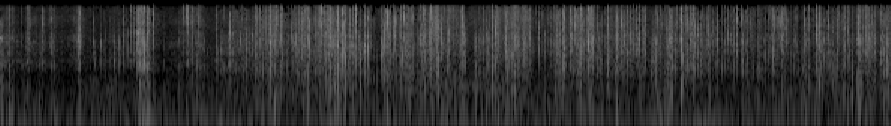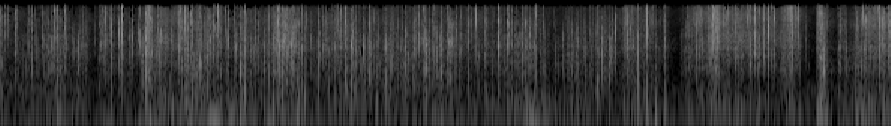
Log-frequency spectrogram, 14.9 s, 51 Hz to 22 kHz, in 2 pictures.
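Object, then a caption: Pack of crispbread in thin plastic wrap. Long acrylic nails scratch and tap the crinkly clear plastic wrap on a pack of dry crispbread crackers. The result is a dense, bright crinkling and crackling with sharp little taps, nearly continuous with brief quiet dips around 1, 8 and 13 seconds, and almost no low end.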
